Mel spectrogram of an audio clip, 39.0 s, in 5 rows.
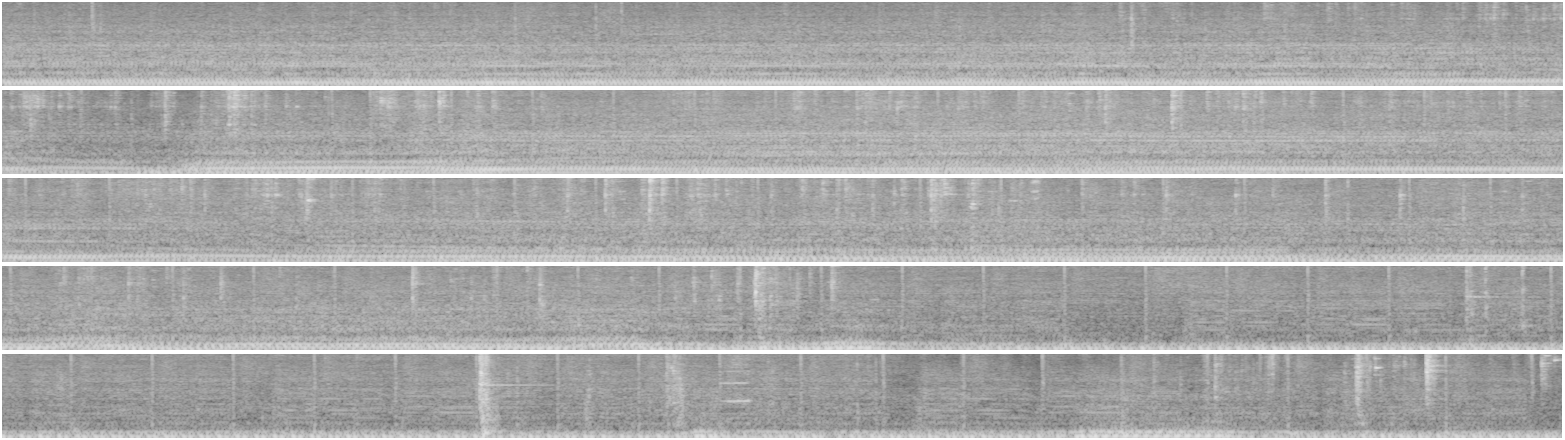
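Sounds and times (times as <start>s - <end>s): light clicks and clatter: 0.0s - 29.6s, 30.2s - 39.0s
atv engine running: 0.0s - 39.0s.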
